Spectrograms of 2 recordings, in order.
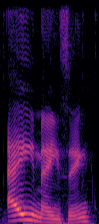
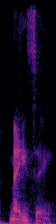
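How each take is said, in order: First: The first syllable has a full, clear vowel. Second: The first syllable has a weak schwa vowel. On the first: The speaker calls it wrong. "Not amazing, no" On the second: The speaker calls it right. "it's amazing"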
